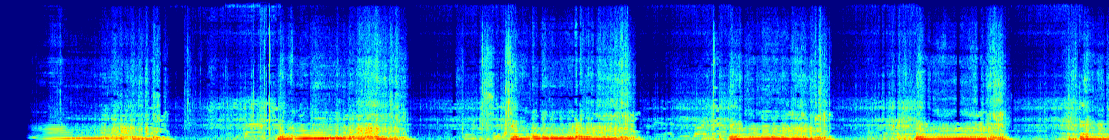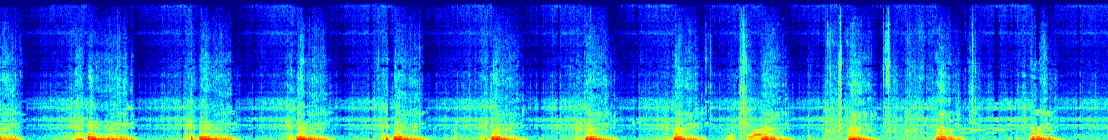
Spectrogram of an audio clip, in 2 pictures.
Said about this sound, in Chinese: 大家有没有人知道，在视频当中啊，这个雄狮它的吼叫代表什么意思？哎，我来给大家翻译一下：Who is the king? Who is the king? I'm, I'm, I'm, I'm。啊，谁是万兽之王啊？是我是我是我。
